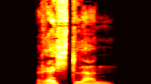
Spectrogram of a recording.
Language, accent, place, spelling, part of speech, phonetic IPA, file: German, Germany, Berlin, Rechtlern, noun, [ˈʁɛçtlɐn], De-Rechtlern.ogg
- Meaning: dative plural of Rechtler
